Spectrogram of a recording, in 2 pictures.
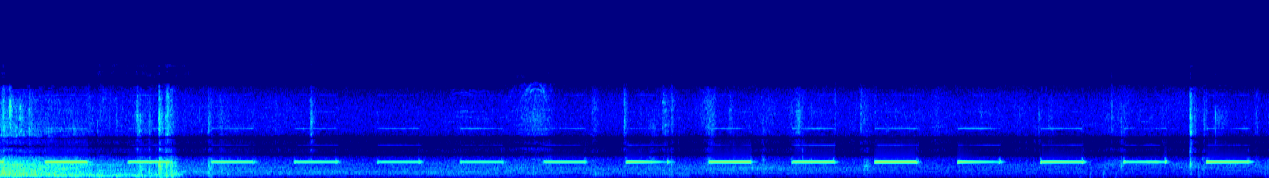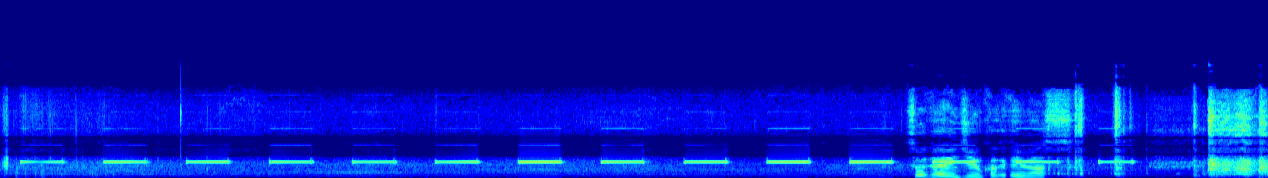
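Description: A car's warning chime beeps at a steady, even pace.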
